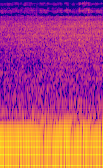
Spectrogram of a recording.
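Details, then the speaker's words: Vehicle after drying a water-affected throttle position sensor: quiet, steady low hum idle with no hunting or stumbling; TPS issue resolved, engine running smoothly. "Oh my god. It's [ __ ] quiet. It's It's quiet, man."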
